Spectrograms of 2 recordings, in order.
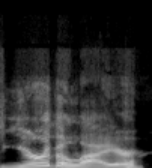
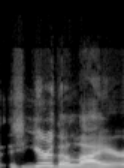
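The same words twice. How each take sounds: First: Drawn-out copycat retort with a rising end; mock parroting. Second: Said in the usual way. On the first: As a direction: parrot the accusation back, stretching it slowly. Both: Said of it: "he just repeats everything".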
